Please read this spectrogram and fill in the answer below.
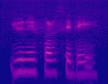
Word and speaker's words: university: Jadi kalau di Indonesia kan seperti ini, depannya bukan lagi U tapi Y, seperti ini kan, university.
